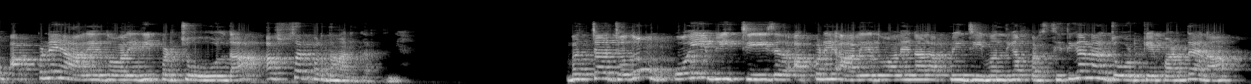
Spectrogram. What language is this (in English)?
Punjabi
